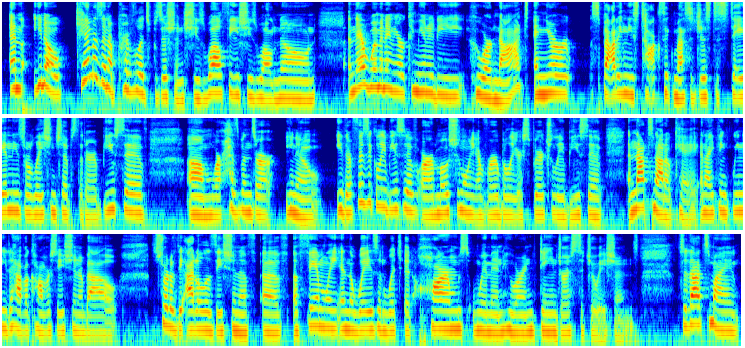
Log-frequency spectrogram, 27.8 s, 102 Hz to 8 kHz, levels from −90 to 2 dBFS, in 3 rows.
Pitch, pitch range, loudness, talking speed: 200 Hz, 185-225 Hz, -25 LUFS, 200 wpm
